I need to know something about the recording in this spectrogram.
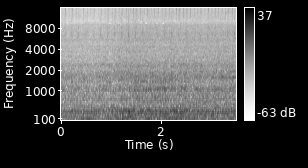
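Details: Stethoscope held on the engine's water pump: an even, smooth hum with no grinding, knocking or bearing rumble. The water pump sounds healthy; the owner suspects a slight rumble comes from the viscous fan driven off the pump.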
